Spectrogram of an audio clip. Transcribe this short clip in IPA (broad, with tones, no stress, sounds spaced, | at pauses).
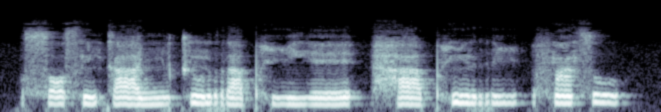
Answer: s ɔ˨ s ĩ˨ k aː˨ ɲ ʊ˨ t͡ʃ ũ˦ r a˨ pʰ iː˨ j eː˨˦ | h aː˨ pʰ ĩ˦˨ r i˦ | f ã˦ s u˦˨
